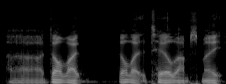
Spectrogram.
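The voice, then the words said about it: Aussie accent with American tinge. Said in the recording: “that's sort of an Aussie accent. ... he's a bit American.”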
